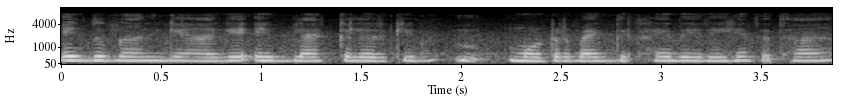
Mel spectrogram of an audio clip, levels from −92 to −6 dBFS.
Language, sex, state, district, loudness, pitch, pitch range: Hindi, female, Bihar, Darbhanga, -28 LUFS, 220 Hz, 215-225 Hz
